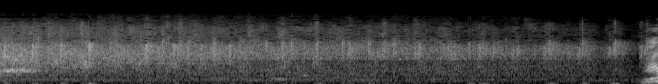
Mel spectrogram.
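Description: A large audience at an Indian diaspora event in Dubai applauds for Modi, dense, steady clapping that fills the space and holds at an even level before tapering slightly at the end.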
